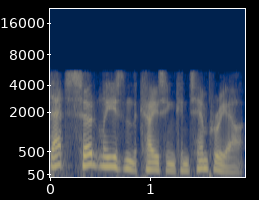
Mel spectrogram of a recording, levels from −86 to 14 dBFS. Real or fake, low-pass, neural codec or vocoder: fake; 5.4 kHz; codec, 16 kHz in and 24 kHz out, 0.6 kbps, FocalCodec, streaming, 4096 codes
